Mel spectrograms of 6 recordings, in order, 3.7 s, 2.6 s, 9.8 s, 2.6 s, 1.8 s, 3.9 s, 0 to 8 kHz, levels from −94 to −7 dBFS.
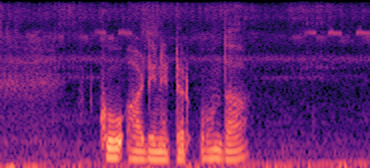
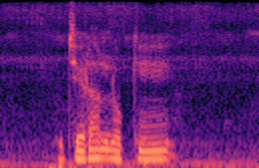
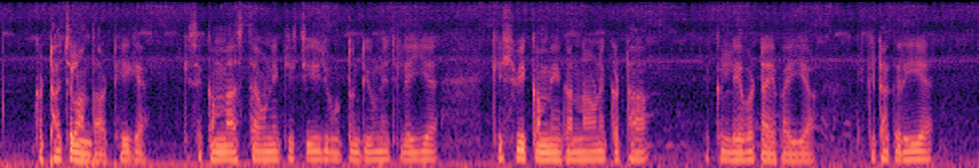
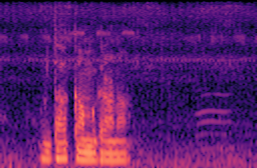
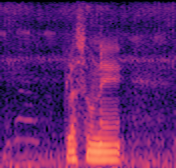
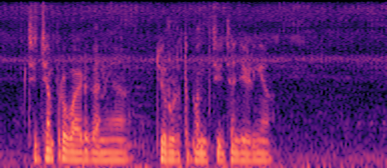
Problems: constant background noise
